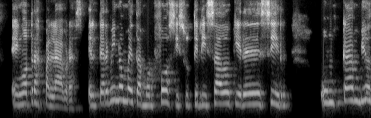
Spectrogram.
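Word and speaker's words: μεταμόρφωσις: original es una palabra griega oyeron y se pronuncia metamorfosis ya dijimos que viene de dos vocablos meta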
